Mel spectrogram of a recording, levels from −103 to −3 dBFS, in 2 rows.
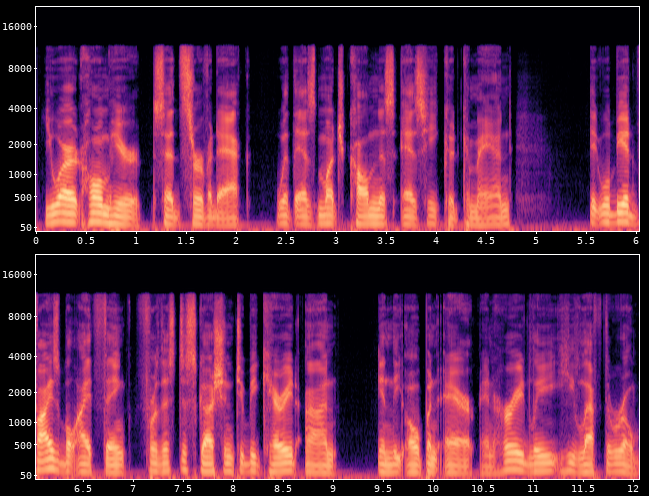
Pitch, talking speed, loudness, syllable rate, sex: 90 Hz, 190 wpm, -20 LUFS, 5.3 syllables/s, male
